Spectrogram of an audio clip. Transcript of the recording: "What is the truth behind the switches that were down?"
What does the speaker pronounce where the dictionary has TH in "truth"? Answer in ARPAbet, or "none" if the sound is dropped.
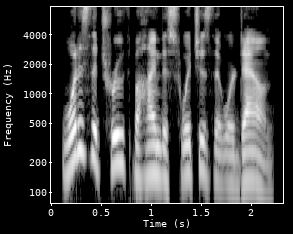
TH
